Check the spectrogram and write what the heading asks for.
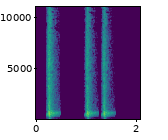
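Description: Three short sound effects from an animated 'Thanks For Watching' and 'Subscribe' end card: one about a quarter second in, then two in quick succession about a second in.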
